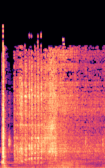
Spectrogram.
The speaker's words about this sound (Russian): сел за руль и покатился по заметенному проулку к небольшому кирпичному домику в центре поселка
